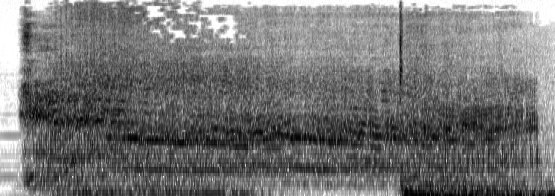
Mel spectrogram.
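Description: Soundtrack audio from the anime episode playing: a steady buzzing hum whose tones slowly fall in pitch, with a sharp click and a deep swell about three seconds in.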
